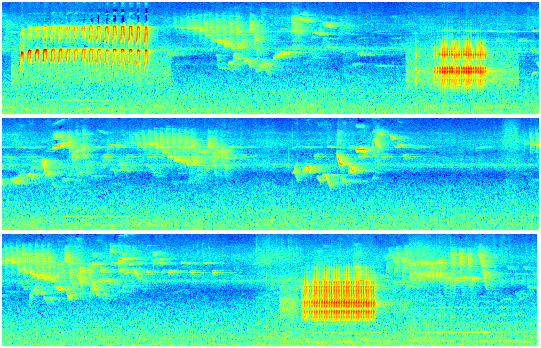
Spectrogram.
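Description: Woodland birdsong with scattered chirps and warbles. Three loud calls stand out: a rapid pulsed trill in the first three seconds, one short call about nine seconds in and another near the end.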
